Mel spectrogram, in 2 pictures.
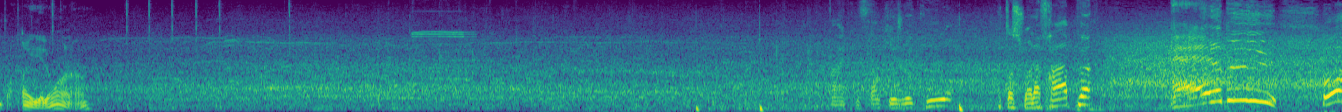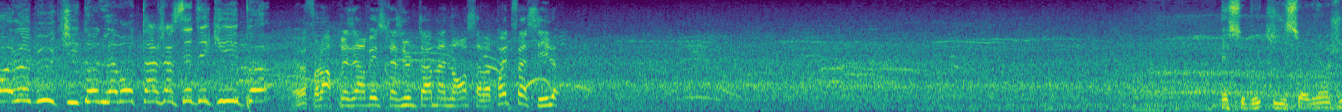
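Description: A large stadium crowd murmurs steadily.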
